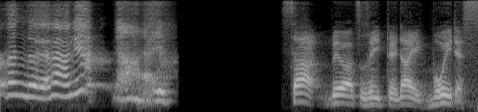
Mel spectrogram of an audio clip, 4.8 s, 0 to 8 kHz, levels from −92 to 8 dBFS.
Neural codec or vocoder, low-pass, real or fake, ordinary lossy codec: codec, 16 kHz, 0.5 kbps, FunCodec, trained on LibriTTS, 25 frames a second; none; fake; none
